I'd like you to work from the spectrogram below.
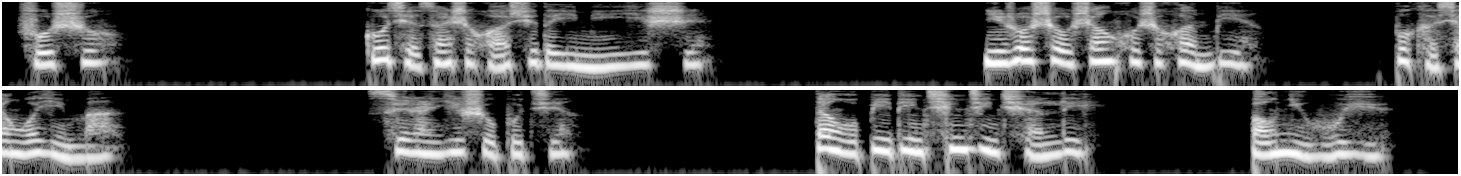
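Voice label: voice chinese; Fushu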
